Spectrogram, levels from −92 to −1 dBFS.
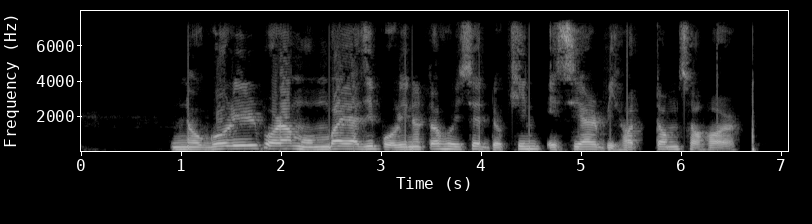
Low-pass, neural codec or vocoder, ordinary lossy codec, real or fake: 7.2 kHz; none; AAC, 48 kbps; real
